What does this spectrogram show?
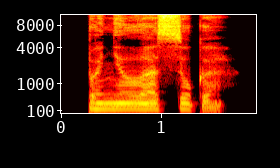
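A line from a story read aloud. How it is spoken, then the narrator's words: Close-up hiss. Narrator (Russian): прошипел он в лицо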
